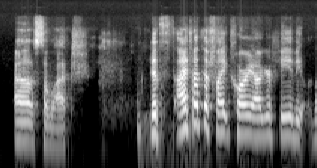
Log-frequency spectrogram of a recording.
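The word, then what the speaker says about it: Saguache: Meanwhile, Cabazon, whose voice is still high-pitched and wants revenge against Packer for their fight in Saguchi, states the townfolk came to see bloodshed and tries to trigger the gallows.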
